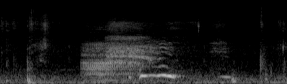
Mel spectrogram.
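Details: Domestic water buffalo on an Indian family farm, where a newborn calf has arrived; one drawn-out, hoarse bawl with a tonal middle over about a second, with nearby people talking Marathi before and after.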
